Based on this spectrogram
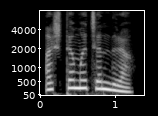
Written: ಅಷ್ಟಮಚಂದ್ರ

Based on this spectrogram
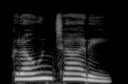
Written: ಕ್ರೌಂಚಾರಿ

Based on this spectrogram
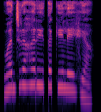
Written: ವಜ್ರಹರೀತಕೀಲೇಹ್ಯ

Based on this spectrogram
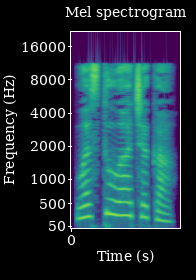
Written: ವಸ್ತುವಾಚಕ

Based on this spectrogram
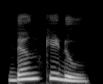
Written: ಡಂಕಿಡು

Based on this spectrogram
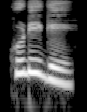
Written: ಗುಟಿಕೆ

